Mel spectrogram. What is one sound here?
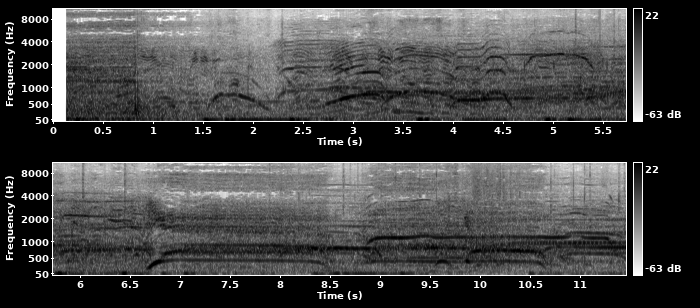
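A band plays loud live music through large loudspeakers outdoors.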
